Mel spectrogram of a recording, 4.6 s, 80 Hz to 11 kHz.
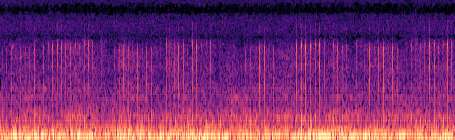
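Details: Snoring softly, belly-up on a bed, the 39-day-old rescued kitten Tange makes rhythmic, purring rattles. They come in regular bursts of about half a second with short pauses for breath between them.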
